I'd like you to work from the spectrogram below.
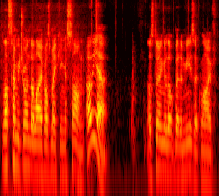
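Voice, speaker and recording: A creaky-voiced man livestreams a video game, chatting casually and muttering to himself between replies to his viewers' chat. His voice leans high and quick, and faint noise plus keyboard clicks are audible.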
